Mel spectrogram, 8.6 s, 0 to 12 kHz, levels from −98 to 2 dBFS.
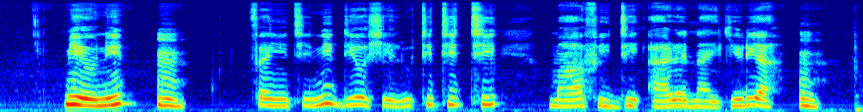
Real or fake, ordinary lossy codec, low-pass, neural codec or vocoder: fake; none; 10.8 kHz; vocoder, 44.1 kHz, 128 mel bands every 256 samples, BigVGAN v2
